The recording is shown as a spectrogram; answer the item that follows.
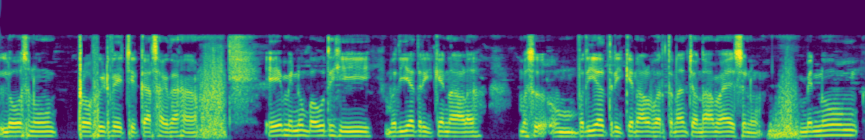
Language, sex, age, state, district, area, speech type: Punjabi, male, 18-30, Punjab, Gurdaspur, urban, spontaneous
